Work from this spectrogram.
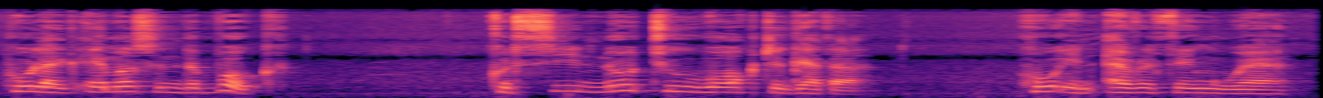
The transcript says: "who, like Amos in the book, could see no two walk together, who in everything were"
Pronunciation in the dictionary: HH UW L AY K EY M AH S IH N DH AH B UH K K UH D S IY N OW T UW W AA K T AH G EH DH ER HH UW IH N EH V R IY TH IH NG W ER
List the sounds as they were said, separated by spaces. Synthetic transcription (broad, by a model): HH UW L AY K EY M AH S IH N DH AH B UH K K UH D S IY N OW T UW W AA K T AH G EH DH ER HH UW IH N EH V R IY TH IH NG W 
